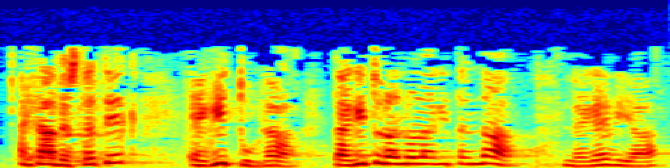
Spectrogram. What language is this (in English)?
Basque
